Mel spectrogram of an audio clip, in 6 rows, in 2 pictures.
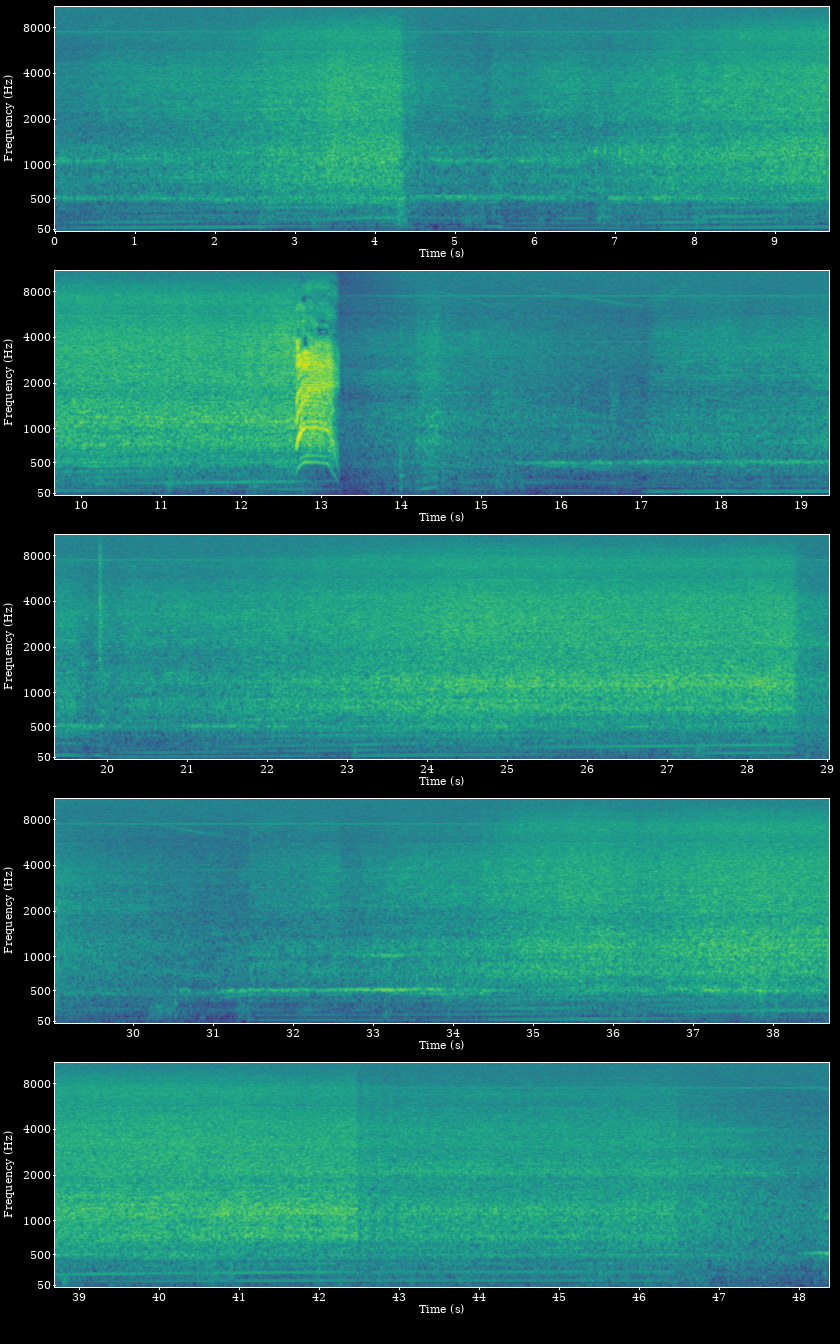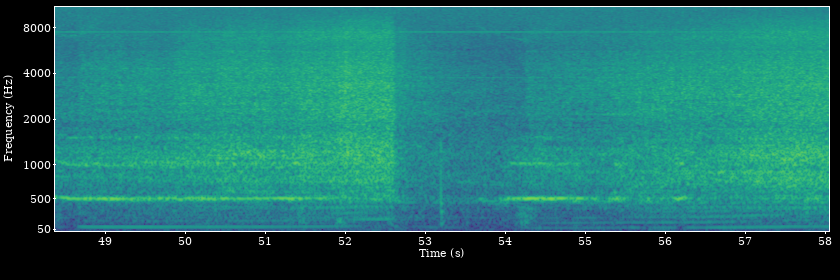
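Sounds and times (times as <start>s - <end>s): diesel engine at full throttle: 0.0s - 58.0s.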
